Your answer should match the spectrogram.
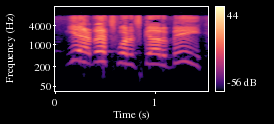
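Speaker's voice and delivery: smug, knowing aside; imagining his own first confident reading; mock self-assured thought. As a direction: say it as if you're sure. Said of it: "I thought".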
